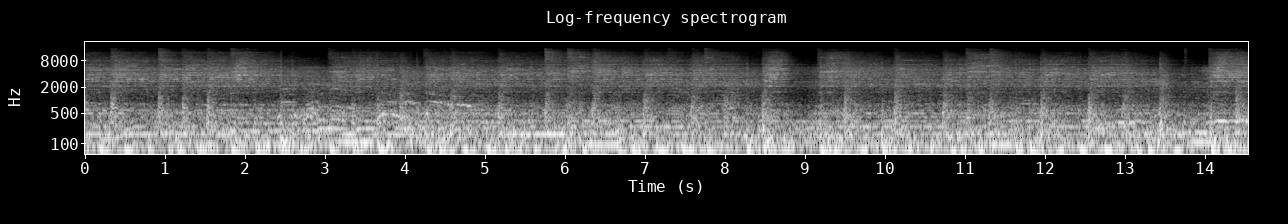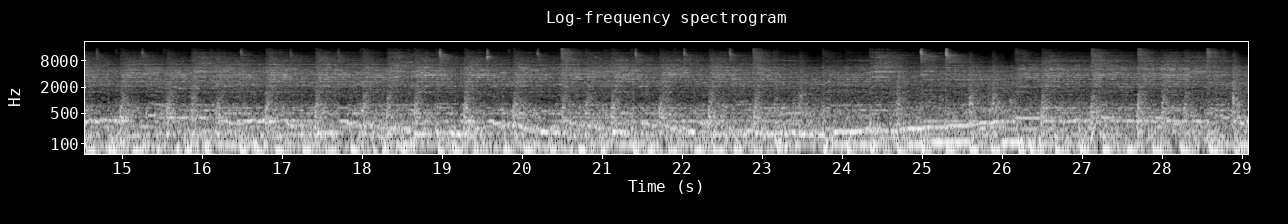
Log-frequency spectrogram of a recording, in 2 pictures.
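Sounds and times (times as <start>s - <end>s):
busy drumming: 0.0s - 29.0s
electric guitar line: 0.0s - 29.0s
rock band playing live: 0.0s - 29.0s.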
